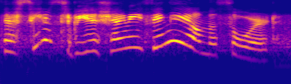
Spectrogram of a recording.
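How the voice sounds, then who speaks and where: A woman voicing a small, childlike, excitable fairy companion in a video game, cute and exaggerated. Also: very high-pitched, fast, background noise, heavily acted. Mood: curious, startled.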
